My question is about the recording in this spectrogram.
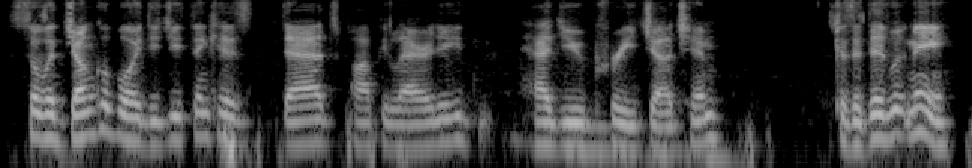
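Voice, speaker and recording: A man's voice: medium pitch, moderate pace, slight background noise. A man in his thirties co-hosting a casual podcast chat, wry and good-humored. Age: 30s. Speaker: co-host.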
